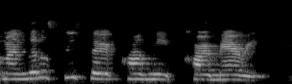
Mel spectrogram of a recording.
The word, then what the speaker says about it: Carmery: little sister calls me carl mary like she just says it did i i say car marie she calls me carl mary and i'm like is it is it wrong it's not how i pronounce it but i was like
